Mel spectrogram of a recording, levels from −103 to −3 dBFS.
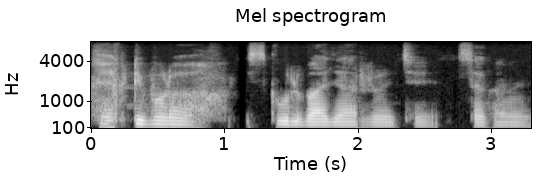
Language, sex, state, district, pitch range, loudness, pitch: Bengali, male, West Bengal, Paschim Medinipur, 100-115 Hz, -20 LUFS, 105 Hz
